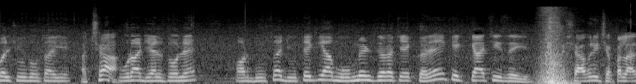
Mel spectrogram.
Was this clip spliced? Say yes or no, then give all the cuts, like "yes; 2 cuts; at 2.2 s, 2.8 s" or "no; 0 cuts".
yes; 1 cut; at 5.4 s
